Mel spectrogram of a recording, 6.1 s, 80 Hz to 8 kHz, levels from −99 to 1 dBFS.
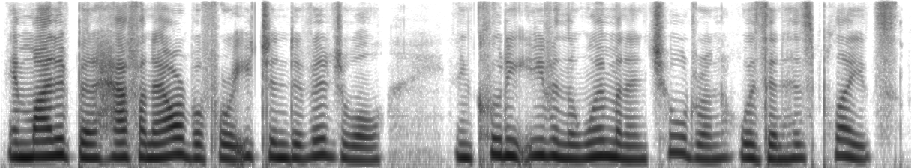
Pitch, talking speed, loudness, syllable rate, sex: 210 Hz, 195 wpm, -16 LUFS, 5.7 syllables/s, female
